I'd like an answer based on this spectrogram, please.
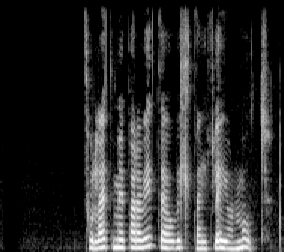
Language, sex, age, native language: Icelandic, female, 60-69, Icelandic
